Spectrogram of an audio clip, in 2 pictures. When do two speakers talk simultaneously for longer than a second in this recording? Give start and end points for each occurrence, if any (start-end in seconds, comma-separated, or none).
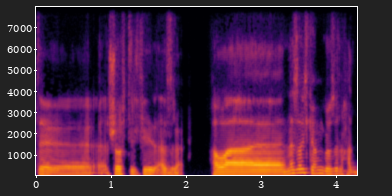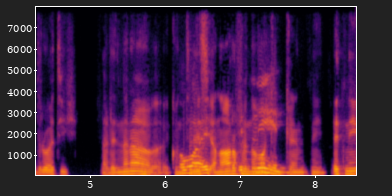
6.2-7.7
